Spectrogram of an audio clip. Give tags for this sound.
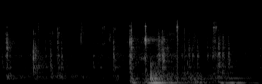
unlocking; door; unloc

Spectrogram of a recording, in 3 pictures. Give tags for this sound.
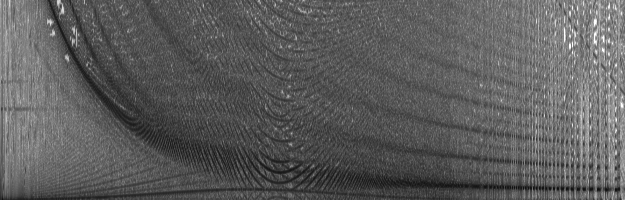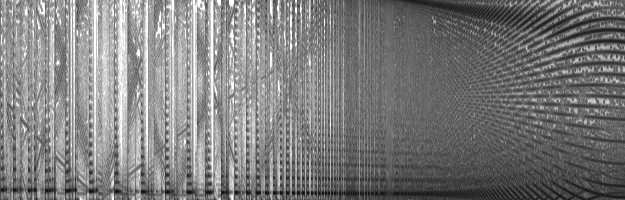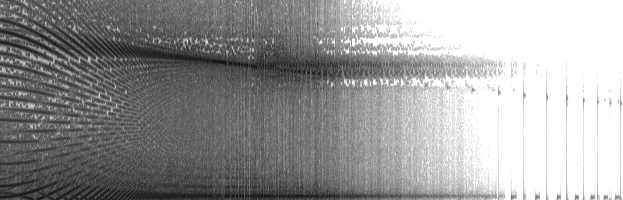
DJ; FX; Records; Sound

